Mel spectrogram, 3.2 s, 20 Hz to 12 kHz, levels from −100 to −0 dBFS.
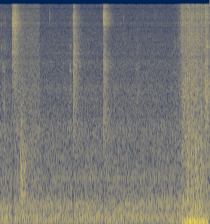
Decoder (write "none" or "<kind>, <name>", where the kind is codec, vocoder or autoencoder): vocoder, BigVGAN v2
